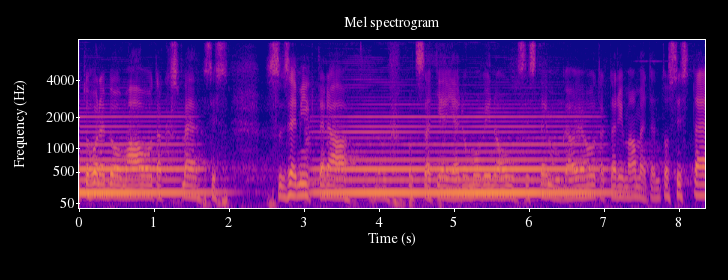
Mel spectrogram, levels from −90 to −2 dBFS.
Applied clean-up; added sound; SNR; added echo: none; Bowed string instrument; -4 dB; none.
